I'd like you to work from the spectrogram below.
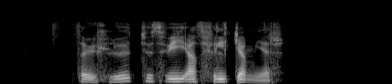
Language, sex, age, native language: Icelandic, male, 20-29, Icelandic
